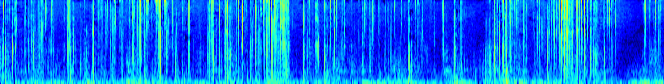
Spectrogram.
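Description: Long nails scratch a white urethane foam sponge, making a quiet, dense run of dry, crackling scrapes with quick bright rasps over a low rumble. The short scratches blur into one another rather than separating into distinct strokes.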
